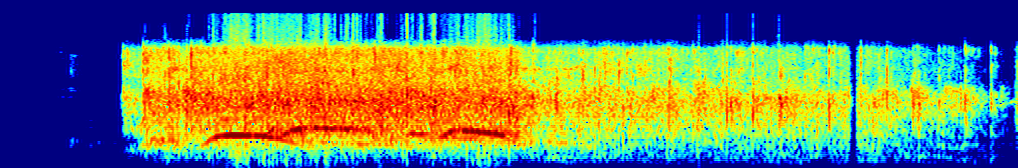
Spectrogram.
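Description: Audience applauding, starting suddenly about a second in, with a few rising-and-falling cheering voices over the loudest stretch; the clapping eases after about five seconds and carries on more lightly.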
